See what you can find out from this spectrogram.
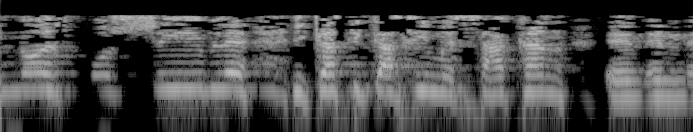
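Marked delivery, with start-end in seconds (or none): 0.0-1.3 mock daughter dismay.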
